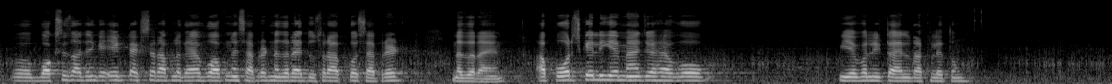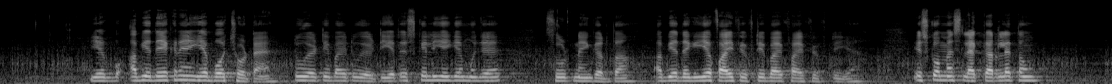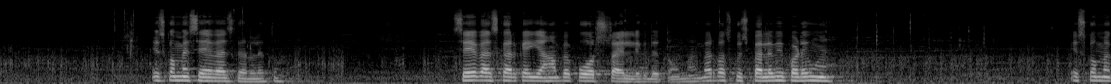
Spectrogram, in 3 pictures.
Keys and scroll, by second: 30.2-32.1 typing.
